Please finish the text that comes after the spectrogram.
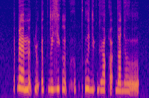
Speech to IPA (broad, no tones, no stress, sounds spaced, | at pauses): ɓ æ m æ̰ kʷ ɳ o̰ ʔ æ kʷ d̪ e zʲ ɯ ʔ l o̰ p h u p kʷʼ i d̪ y ʔ ɡʱ ø qʷ ḛ ʔ d̪ ɑ dʱ o̰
